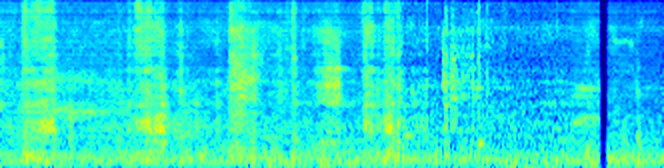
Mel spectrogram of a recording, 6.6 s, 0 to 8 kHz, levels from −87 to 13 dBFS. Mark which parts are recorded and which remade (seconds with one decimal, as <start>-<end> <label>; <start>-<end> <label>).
0.0-4.0 remade; 4.0-5.7 recorded; 5.7-6.6 remade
